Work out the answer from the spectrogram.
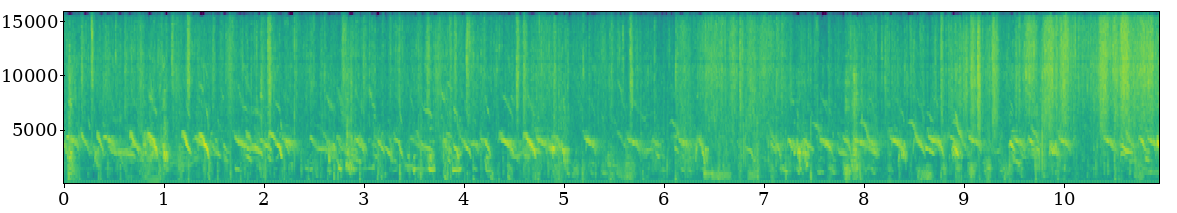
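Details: Many chicks on a rural chicken farm peeping continuously, with dense overlapping high, downward-slurred chirps and a steady low hum behind them.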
